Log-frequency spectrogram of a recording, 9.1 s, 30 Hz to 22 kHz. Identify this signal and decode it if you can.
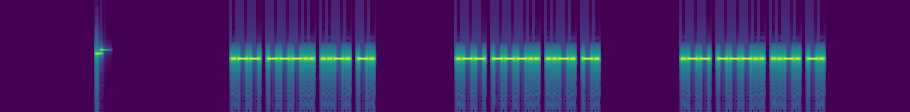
Morse code, heard as a keyed tone, about 40 wpm, 700 Hz. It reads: W8FN W8FN W8FN
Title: Easy Call Signs Repeated 3x - 40wpm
